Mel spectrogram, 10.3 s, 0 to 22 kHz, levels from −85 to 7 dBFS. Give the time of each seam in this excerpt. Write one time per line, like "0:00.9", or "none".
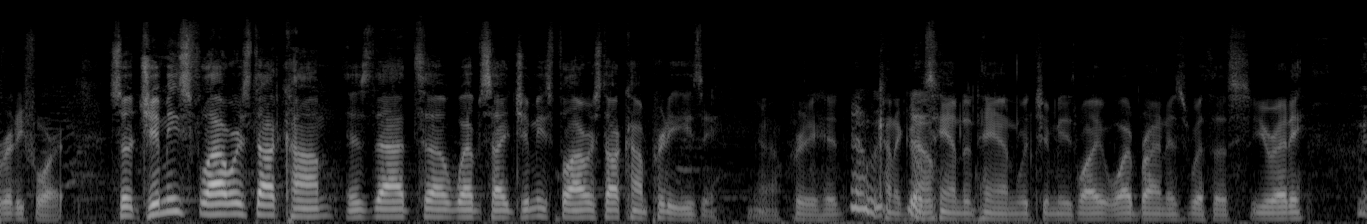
0:08.0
